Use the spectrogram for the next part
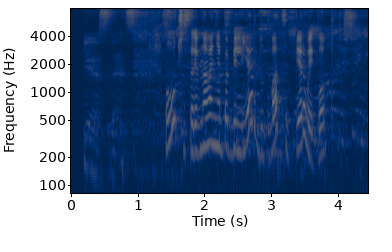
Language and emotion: Russian, positive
